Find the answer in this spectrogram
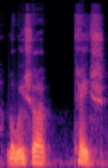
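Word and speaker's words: Luisah Teish: Louisa Taish. What's her name? You spell it Luisah. Last name is Teish.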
